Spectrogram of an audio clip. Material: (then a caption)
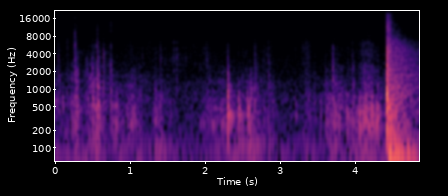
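Steel. A door on a restored steel-bodied 1978 Chevy C30 dually is shut after a few seconds of faint handling clicks and rustles. It lands as one loud, heavy slam with a short, low thud that dies away quickly. The door closes with a solid sound.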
